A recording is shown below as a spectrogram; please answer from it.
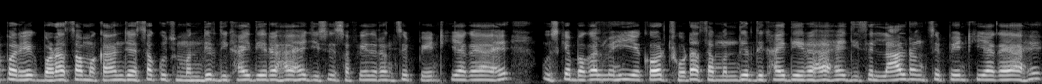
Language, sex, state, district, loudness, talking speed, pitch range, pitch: Hindi, male, Bihar, Jamui, -17 LUFS, 230 wpm, 205-220 Hz, 215 Hz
